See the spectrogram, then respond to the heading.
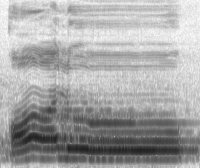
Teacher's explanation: قاف کی آواز موٹی ہوگی، لام کو کھینچیں گے مد ہے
